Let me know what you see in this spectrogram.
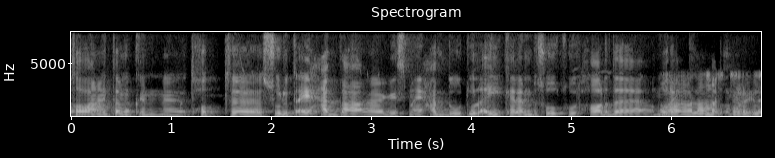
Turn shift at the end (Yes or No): Yes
